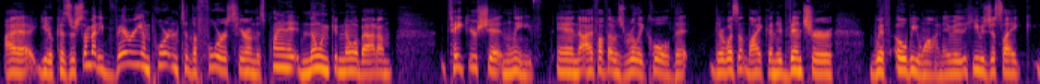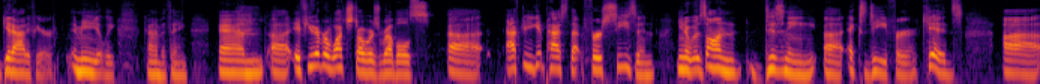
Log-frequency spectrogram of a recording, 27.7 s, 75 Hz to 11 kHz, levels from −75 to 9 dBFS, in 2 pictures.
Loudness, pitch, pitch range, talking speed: -20 LUFS, 160 Hz, 150-185 Hz, 185 wpm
